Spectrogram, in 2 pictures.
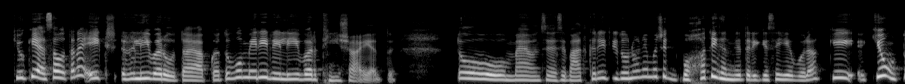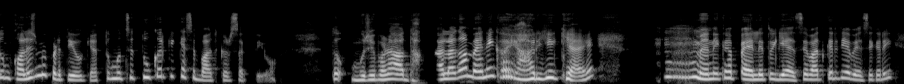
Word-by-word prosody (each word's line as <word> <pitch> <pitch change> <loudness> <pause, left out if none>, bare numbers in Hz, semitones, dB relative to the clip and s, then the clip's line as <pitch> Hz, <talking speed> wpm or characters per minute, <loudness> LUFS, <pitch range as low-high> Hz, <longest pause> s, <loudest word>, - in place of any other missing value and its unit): क्योंकि 300 +3 -1
ऐसा 300 +1 +3
होता 305 +1 -1
है - - -2
ना, - - -6
एक 290 -2 -2
श - - -19
रिलीवर 255 0 +3
होता 195 -2 -1
है 190 - -2
आपका 175 +3 -5
तो 265 - -5
वो 325 +3 -1
मेरी 325 0 +2
रिलीवर 240 -3 0
थी 180 -1 -6
शायद, 170 - -10 0.6
तो 250 -6 +3
मैं 200 0 -3
उनसे 190 +1 -6
ऐसे 190 +2 -6
बात 185 0 -6
कर 255 - -6
रही 295 +2 -3
थी 270 0 -7
तो 275 - -1
उन्होंने 310 +5 -2
मुझे 355 0 -3 0.2
बहुत 230 - -2
ही - - +7
गंदे 230 -7 +2
तरीके 210 -1 -3
से 230 +2 -3
ये 220 -1 0
बोला 200 +2 -5 0.2
कि, 305 -7 0 0.2
"क्यों 375 -3 +4
तुम 315 -2 -2
कॉलेज 260 +8 +3
में 445 - +2
पढ़ती 220 -4 -1
हो 195 - 0
क्या? 185 - -6
तुम 270 - -2
मुझसे 275 +2 -2
तू 330 - +3
करके 370 0 -6
कैसे 340 -5 -4
बात 185 -3 -3
कर 195 - -8
सकती 380 - -14
हो?" 415 - -20 0.6
तो 250 - -3
मुझे 205 +1 +1
बड़ा 235 +2 +4
धक्का 225 +2 -3
लगा, 285 +9 +4
मैंने 330 +3 +4
कहा, 345 -2 0
"यार 260 -5 +4
ये 300 +5 +5
क्या 270 - +5
है?" 320 - -1 1.1
मैंने 255 -1 +5
कहा, 300 - +2
"पहले 225 -1 +5
तो 250 - -3
ये 225 - +5
ऐसे 210 +4 -1
बात 220 0 +1
कर 280 - -3
थी, 295 - 0
अब 270 - +1
ऐसे 215 0 -3
कर 220 - -4
रही।" 260 - -5
250 Hz, 250 wpm, -19 LUFS, 215-300 Hz, 1.1 s, ही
